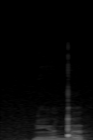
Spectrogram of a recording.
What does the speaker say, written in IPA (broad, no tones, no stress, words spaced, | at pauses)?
ɗẽə̯ŋ͡ǃə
